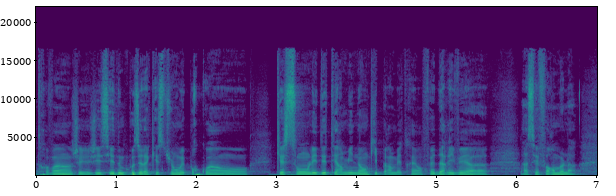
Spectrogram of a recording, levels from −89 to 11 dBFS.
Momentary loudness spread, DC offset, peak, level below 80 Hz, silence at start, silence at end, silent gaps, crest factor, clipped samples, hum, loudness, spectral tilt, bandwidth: 9 LU; under 0.1%; -8 dBFS; -40 dBFS; 0 s; 0 s; none; 20 dB; under 0.1%; none; -29 LUFS; -5.5 dB/octave; 17 kHz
